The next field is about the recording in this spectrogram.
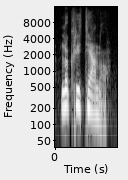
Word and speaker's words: Los Cristianos: Na przykład S prawie się nie wymawia, jeżeli jest na końcu wyrazu. Jest miejscowość Los Cristianos, to oni powiedzą Lo Cristiano.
